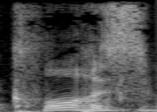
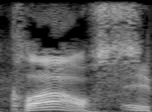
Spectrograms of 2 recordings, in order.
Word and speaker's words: Klaus: Now, I pronounced that Claus before I saw it. I don't know whether you guys thought the same thing. – Well, I thought exactly the same, because it's a Christmas movie, so you just think to yourself, Claus. And then my inner German came through, and I was like, no, it's pronounced Klaus. – It is Klaus.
